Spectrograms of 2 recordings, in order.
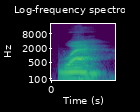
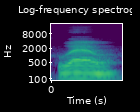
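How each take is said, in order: First: It is an open wa with widened lips. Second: It sounds like wow with lips not widened. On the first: The speaker calls it right. "Make sure we widen our mouth" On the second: The speaker calls it wrong. "people say they like wow like this"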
